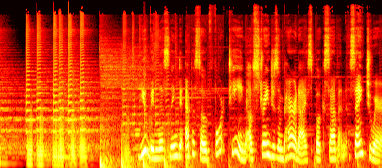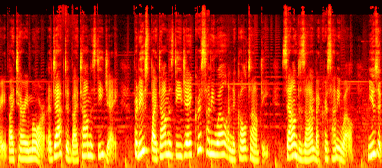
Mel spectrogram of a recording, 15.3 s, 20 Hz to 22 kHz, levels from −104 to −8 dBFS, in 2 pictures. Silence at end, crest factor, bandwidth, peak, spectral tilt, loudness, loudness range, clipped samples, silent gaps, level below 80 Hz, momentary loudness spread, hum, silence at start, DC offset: 0 s; 16 dB; 20 kHz; 0 dBFS; -5 dB/octave; -17 LUFS; 3 LU; under 0.1%; none; -42 dBFS; 12 LU; none; 0 s; under 0.1%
